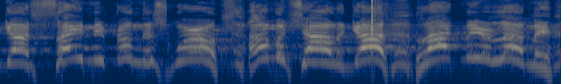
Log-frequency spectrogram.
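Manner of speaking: high, loud shouted declaration; bold cry to God. Acted. Preacher crying out for the church, full loud shout. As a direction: proclaim it at full force to heaven.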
